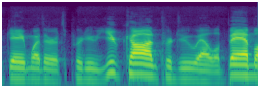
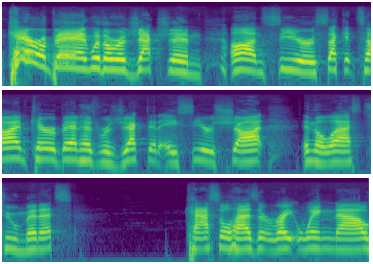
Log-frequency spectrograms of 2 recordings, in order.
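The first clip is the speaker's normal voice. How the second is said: energetic call, louder on the big block; play-by-play; 5 semitones higher, 6 dB louder than usual. Real, not acted. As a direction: punch the rejection, then keep the call rolling. Live play-by-play.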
